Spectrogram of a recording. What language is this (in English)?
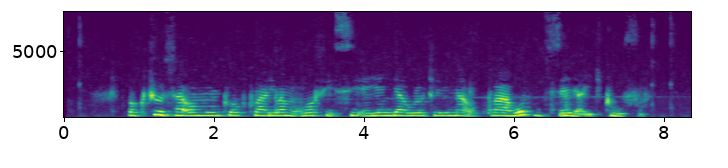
Ganda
